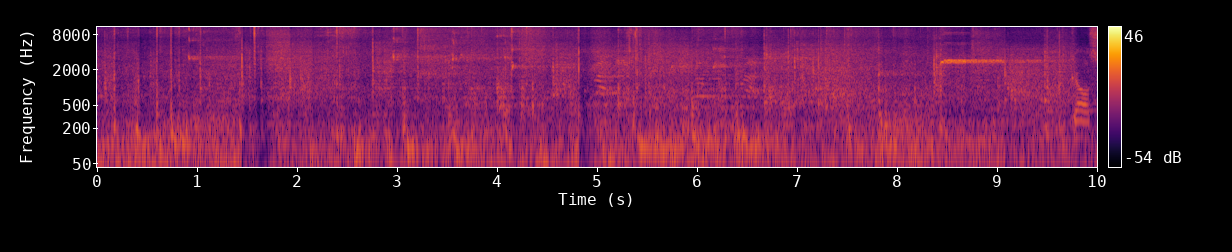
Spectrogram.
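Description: Floor hockey game noise on a hardwood gym floor: players calling out, shoes on the floor and repeated sharp knocks of sticks and ball. A single steady high tone lasting about a second sounds near the end.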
